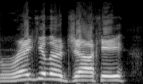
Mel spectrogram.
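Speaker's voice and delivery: shouted at the top of the voice. Player acting out their character throwing hands in the air, yelling. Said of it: "DeWalt throws his hands in the air and yells".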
